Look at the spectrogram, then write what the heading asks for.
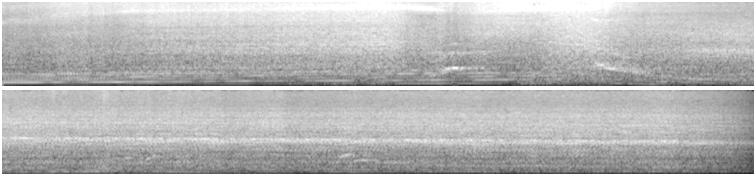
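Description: Toyota Supra's sequential twin-turbo straight-six running hard on a chassis dyno, revs climbing, then the throttle closes about six seconds in and the engine note falls steeply away. A steady whine from the spinning driveline and rollers sinks slowly in pitch as they coast down.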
